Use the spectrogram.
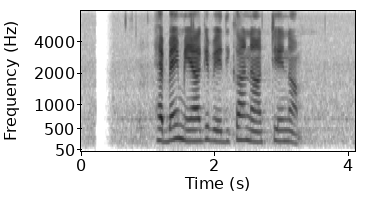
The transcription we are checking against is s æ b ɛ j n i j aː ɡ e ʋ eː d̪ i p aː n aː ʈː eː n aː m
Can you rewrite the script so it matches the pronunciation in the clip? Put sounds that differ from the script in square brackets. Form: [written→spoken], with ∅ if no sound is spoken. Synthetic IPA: [s→h] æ b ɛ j [n→m] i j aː ɡ e ʋ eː d̪ i [p→k] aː n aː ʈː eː n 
